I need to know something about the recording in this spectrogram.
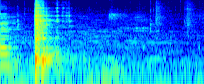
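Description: A single sharp clank of kitchenware against a dish about a third of a second in, ringing briefly.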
